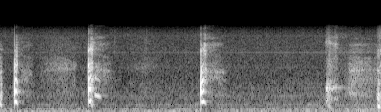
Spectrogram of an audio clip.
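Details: A child mimicking mom gives about five short, sharp pretend coughs spaced irregularly with quiet between; voluntary fake cough.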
